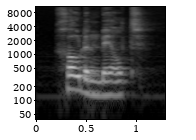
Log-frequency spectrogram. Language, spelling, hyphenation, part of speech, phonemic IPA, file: Dutch, godenbeeld, go‧den‧beeld, noun, /ˈɣoː.də(n)ˌbeːlt/, Nl-godenbeeld.ogg
- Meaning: statue or figurine of a god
